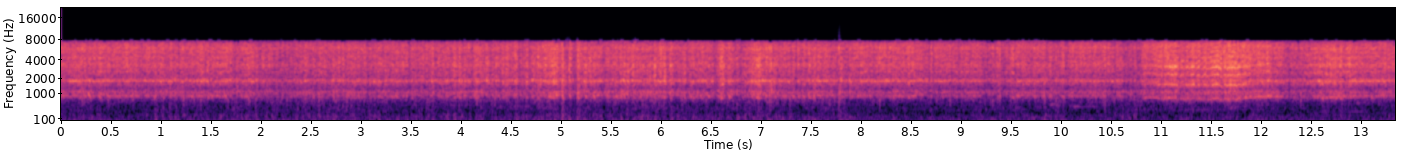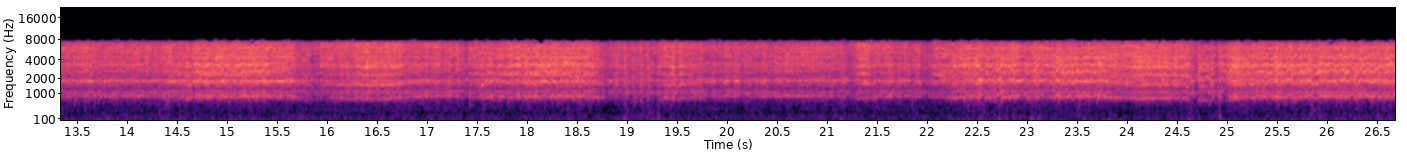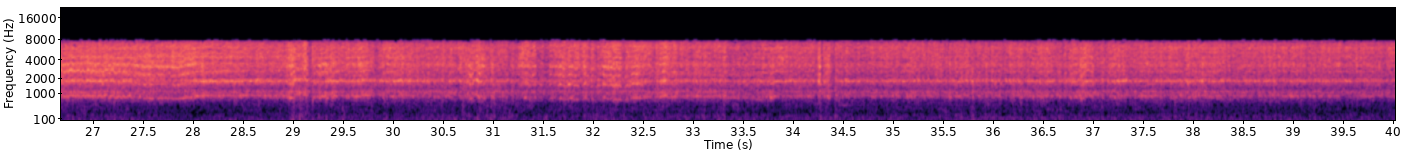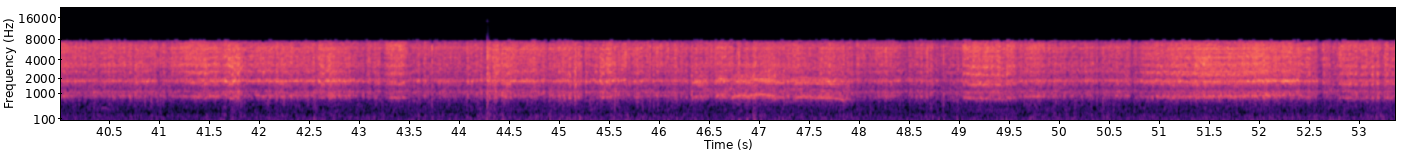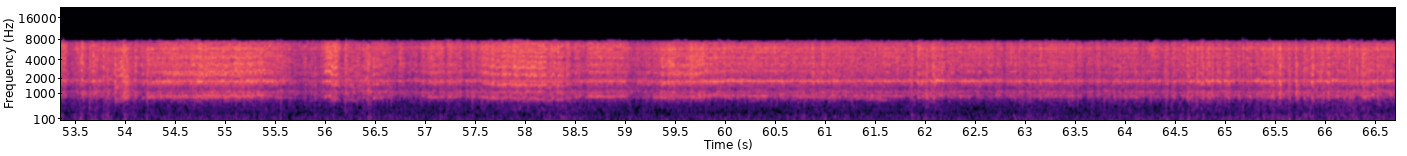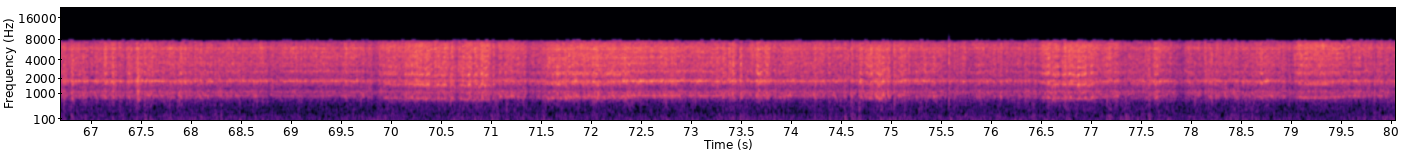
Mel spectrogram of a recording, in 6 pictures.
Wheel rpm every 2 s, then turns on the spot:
230, 230, 230, 230, 230, 220, 220, 220, 220, 210, 230, 200, 190, 200, 220, 230, 220, 230, 230, 240, 230, 230, 230, 230, 230, 230, 220, 220, 220, 220, 230, 230, 230, 230, 230, 220, 220, 230, 230, 230.
none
